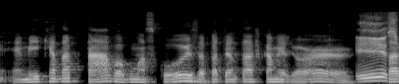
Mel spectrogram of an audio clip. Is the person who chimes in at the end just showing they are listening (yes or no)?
no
